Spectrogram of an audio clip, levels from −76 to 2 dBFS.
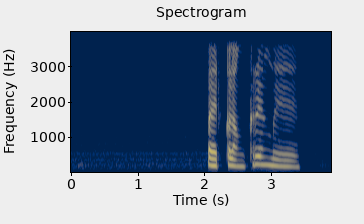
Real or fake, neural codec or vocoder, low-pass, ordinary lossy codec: real; none; 3.6 kHz; none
